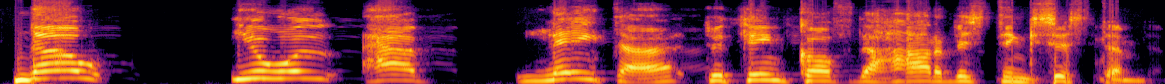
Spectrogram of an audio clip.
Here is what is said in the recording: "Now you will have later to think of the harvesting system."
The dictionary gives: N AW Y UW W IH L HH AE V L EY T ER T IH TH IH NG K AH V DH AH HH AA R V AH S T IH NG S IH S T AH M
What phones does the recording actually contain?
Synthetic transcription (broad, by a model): N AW Y UW W IH L HH AE V L EY T ER T IH TH IH NG K AH V DH AH HH AA R V AH S T IH NG S IH S T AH M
